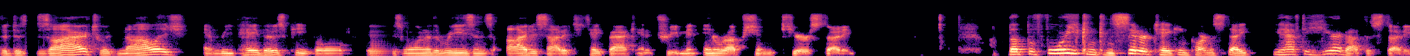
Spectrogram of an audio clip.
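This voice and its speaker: This is an ordinary speaking voice from a man with a fairly high pitch. He talks at a moderate pace with ordinary pitch variation. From US Northeast, Philadelphia. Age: 60s. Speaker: research participant and community advisor. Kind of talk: webinar presentation. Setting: webinar.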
